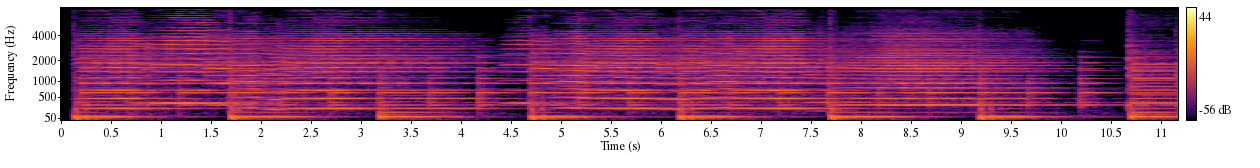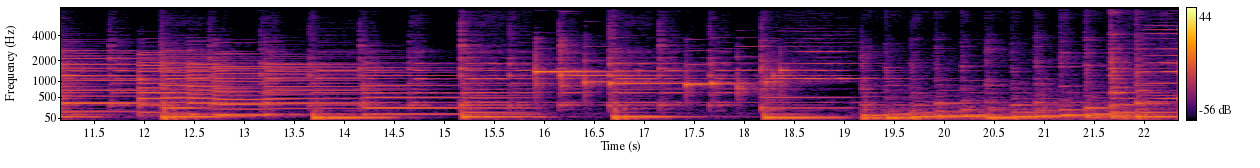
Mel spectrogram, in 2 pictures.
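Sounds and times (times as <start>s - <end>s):
viola: 0.1s - 22.3s.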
